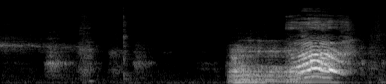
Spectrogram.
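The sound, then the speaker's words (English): A dog lets out a drawn-out, wavering moan, loud, rising in pitch before trailing off. Faint, scattered noises come before it, then a brief silence. “Why are you moaning? That was a moan.”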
